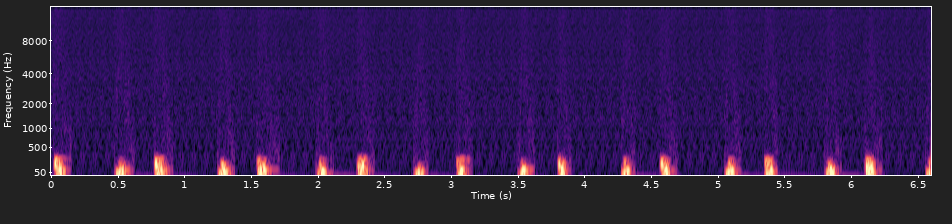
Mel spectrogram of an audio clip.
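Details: Clear, steady lub-dub thumps at about 80 a minute against near silence, recorded while falling asleep; a heartbeat.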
